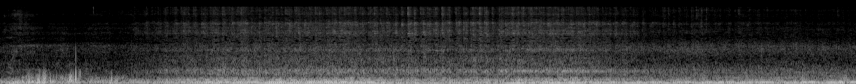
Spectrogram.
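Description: Car engine running steadily, a low even drone that builds up over the first two seconds.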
